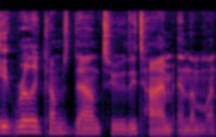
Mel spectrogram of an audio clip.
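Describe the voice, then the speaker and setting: With an American accent, a man speaks in a plain, everyday voice at a medium pitch and with lively intonation. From West Texas, El Paso. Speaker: podcast host, airline pilot. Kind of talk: solo podcast monologue. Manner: casual, conversational.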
